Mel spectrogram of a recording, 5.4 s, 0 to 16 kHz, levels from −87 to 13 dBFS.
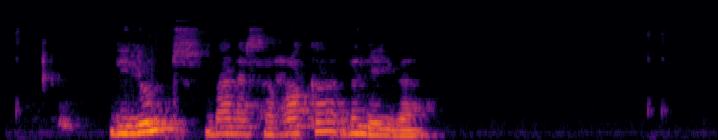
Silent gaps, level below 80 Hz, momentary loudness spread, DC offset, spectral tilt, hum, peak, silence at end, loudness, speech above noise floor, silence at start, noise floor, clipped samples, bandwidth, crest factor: none; -66 dBFS; 13 LU; under 0.1%; -9.5 dB/octave; none; -6 dBFS; 2.2 s; -24 LUFS; 55 dB; 0.45 s; -78 dBFS; under 0.1%; 7.4 kHz; 20 dB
